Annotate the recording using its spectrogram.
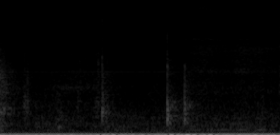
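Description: A small pot knocks down onto a wooden table.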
